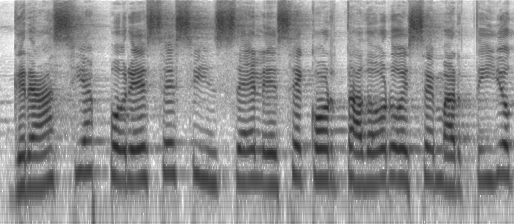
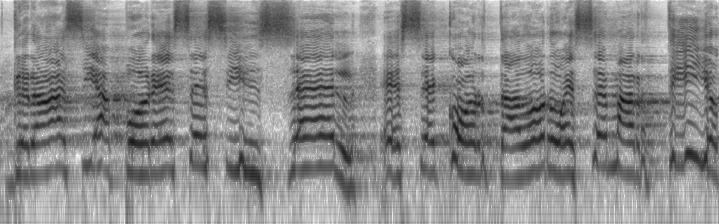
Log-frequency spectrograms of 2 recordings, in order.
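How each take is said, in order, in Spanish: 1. La frase se dice rápido. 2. La frase se dice más despacio.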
